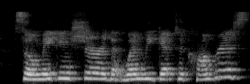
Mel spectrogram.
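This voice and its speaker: A woman speaks in a high pitch with a dark, mellow tone. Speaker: congressional candidate. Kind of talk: campaign speech at a town hall. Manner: fast.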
